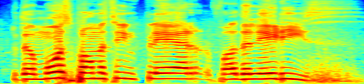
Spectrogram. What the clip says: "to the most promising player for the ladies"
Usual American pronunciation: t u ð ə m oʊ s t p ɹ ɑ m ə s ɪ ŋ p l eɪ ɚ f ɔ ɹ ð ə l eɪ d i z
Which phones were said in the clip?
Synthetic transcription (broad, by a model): t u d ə m oʊ s t p ɹ ɑ m ə s ɪ ŋ p l eɪ ɚ f ɔ ɹ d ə l eɪ d i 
